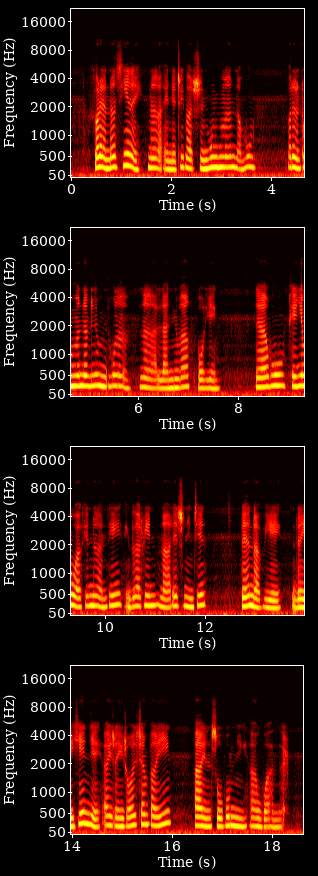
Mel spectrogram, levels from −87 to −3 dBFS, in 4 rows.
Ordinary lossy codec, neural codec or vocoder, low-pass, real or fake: none; autoencoder, 22.05 kHz, a latent of 192 numbers a frame, VITS, trained on many speakers; none; fake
